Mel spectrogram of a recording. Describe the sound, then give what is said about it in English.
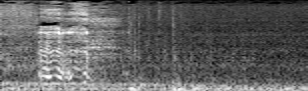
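Steady low rumble of a moving car with a rough scraping drag underneath and a brief squealing screech near the start, continuous and fairly loud throughout. “There's something dragging on the ground.”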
